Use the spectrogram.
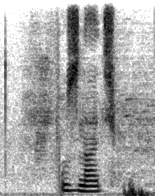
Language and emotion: Russian, neutral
